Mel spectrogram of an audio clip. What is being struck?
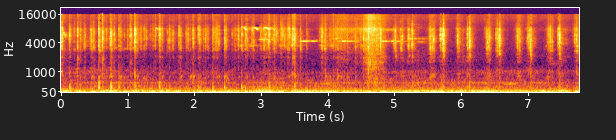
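Plastic jar filled with cotton pads.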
